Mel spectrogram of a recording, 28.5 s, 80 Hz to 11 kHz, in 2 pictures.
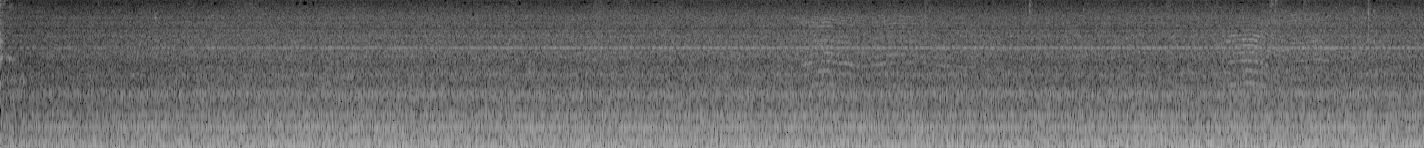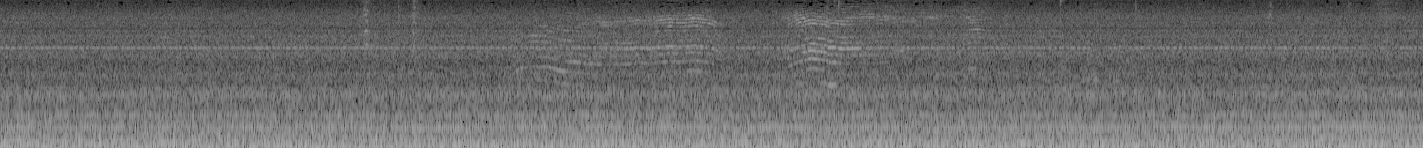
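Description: Airbus A320neo jet engines and airflow heard from a cabin seat over the wing during climb after takeoff: a steady, even rumbling noise with a constant tone running through it.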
